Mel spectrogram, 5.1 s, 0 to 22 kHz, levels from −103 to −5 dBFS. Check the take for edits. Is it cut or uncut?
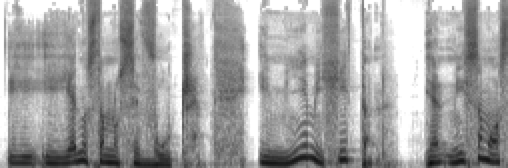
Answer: uncut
